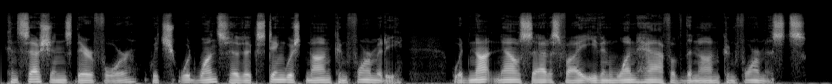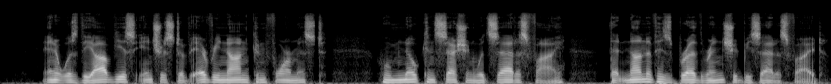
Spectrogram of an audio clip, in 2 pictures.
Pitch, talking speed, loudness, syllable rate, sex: 95 Hz, 145 wpm, -20 LUFS, 5.2 syllables/s, male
